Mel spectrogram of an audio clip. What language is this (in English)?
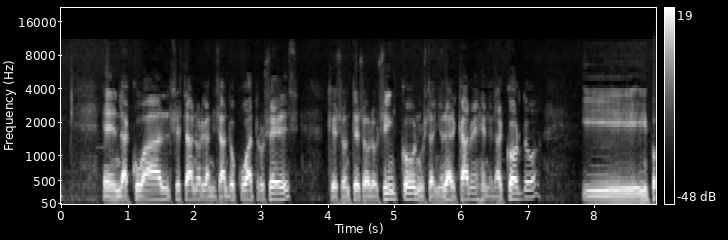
Spanish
